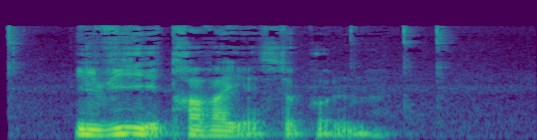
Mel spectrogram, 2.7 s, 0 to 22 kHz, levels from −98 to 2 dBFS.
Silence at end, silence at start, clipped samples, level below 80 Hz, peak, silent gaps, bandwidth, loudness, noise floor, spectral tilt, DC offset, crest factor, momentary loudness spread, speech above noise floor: 0.5 s; 0.05 s; under 0.1%; -48 dBFS; -2 dBFS; none; 11.5 kHz; -22 LUFS; -48 dBFS; -6.5 dB/octave; under 0.1%; 20 dB; 18 LU; 27 dB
